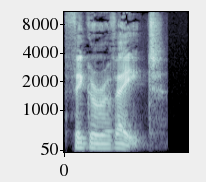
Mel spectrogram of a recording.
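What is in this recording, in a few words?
"figure of eight", English, British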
